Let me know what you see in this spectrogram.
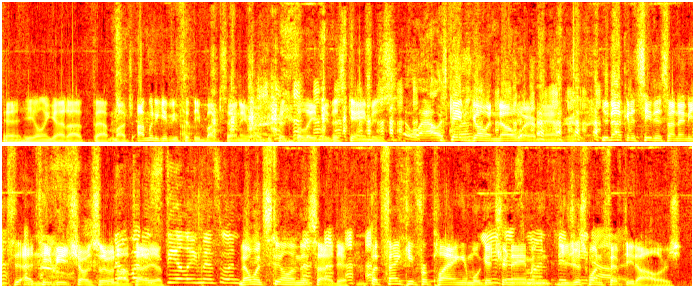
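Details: Adult male speaker; typical speech.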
